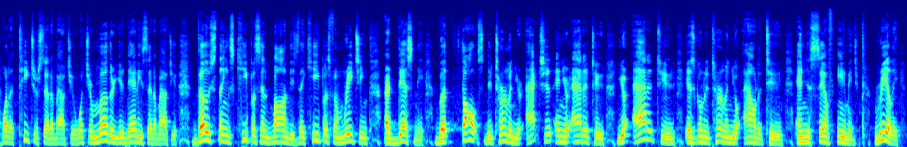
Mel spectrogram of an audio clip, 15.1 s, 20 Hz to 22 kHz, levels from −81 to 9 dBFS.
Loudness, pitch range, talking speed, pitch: -22 LUFS, 135-170 Hz, 190 wpm, 155 Hz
